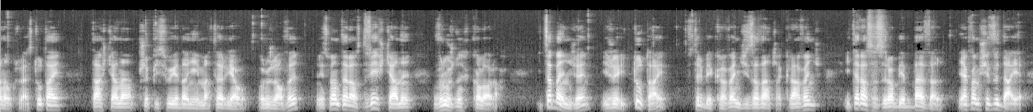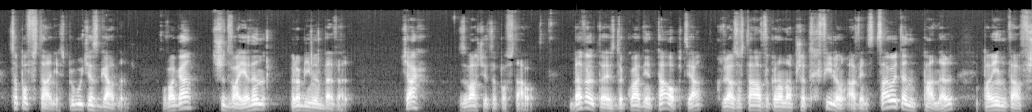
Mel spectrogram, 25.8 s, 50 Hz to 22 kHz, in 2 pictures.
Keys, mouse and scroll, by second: 1.7 click, 3.0 click, 4.1 middle click, 7.1 right click, 8.0 2, 8.4 right click, 10.9 middle click, 11.7 middle click, 12.3 middle click, 13.8-15.0 middle drag, 16.6 ctrl+b, 19.6 click.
